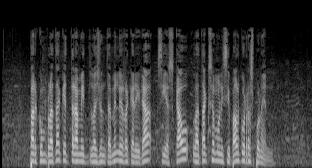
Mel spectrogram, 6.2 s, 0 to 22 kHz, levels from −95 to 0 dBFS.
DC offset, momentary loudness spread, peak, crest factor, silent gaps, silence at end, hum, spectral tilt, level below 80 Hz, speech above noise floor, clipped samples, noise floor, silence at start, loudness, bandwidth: under 0.1%; 7 LU; -6 dBFS; 20 dB; none; 0.2 s; none; -5.5 dB/octave; -48 dBFS; 26 dB; under 0.1%; -53 dBFS; 0.6 s; -27 LUFS; 11.5 kHz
